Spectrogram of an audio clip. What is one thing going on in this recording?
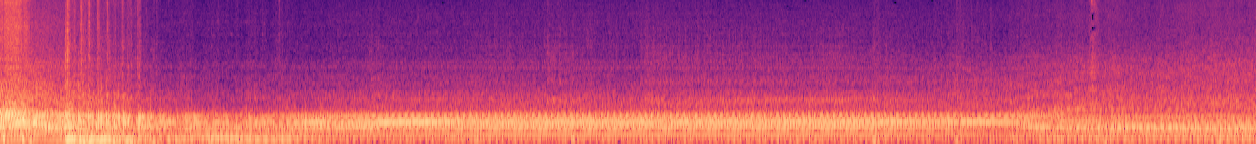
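A car engine idles with a deep, steady rumble close by.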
